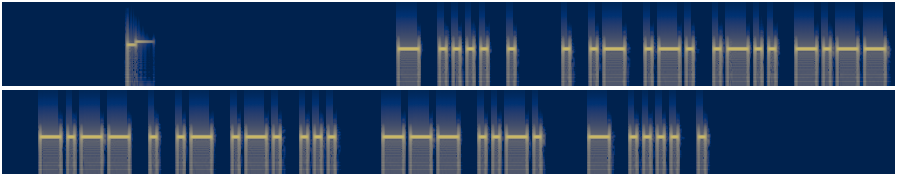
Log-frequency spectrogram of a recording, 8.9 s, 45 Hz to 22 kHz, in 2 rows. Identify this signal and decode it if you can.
Morse code, heard as a keyed tone, about 34 wpm, 700 Hz. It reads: THE EARLY YEARS OF THE
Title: Sets of 5 Words Encore 35wpm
